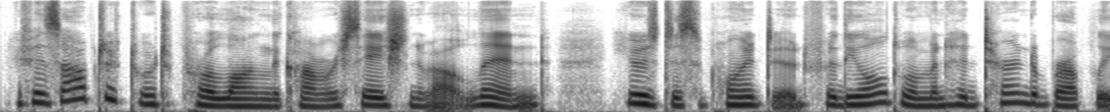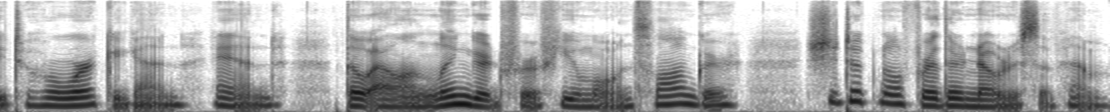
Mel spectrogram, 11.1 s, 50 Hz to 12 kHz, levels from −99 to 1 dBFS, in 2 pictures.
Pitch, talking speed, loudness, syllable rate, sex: 205 Hz, 215 wpm, -18 LUFS, 6.4 syllables/s, female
